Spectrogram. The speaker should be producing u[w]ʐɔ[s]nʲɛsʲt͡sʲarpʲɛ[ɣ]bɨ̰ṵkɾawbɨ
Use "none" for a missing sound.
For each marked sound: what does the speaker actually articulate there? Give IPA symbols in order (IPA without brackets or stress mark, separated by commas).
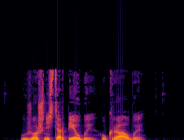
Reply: none, ʂ, w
